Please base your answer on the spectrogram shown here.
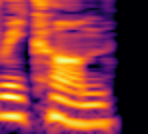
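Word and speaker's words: Recoome: Because the name's Recom, and it rhymes with doom, and you're gonna be hurting all, too?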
